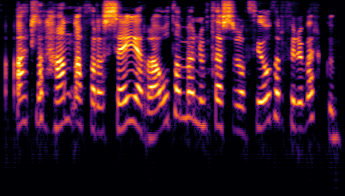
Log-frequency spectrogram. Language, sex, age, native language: Icelandic, female, 40-49, Icelandic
